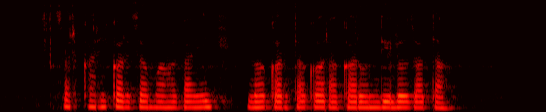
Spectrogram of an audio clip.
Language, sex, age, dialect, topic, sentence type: Marathi, male, 51-55, Southern Konkan, banking, statement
